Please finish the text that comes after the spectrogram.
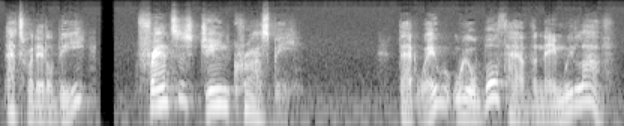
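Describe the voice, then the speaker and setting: A man's voice: mid-range voice, huge pitch swings, slow pace, fairly bright tone, breathy edge, exaggerated voice. An actor playing an earnest, flustered young husband and expectant father in a period audio drama, stammering a little. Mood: tender, hesitant. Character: excitable, devoted young husband and expectant first-time father.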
